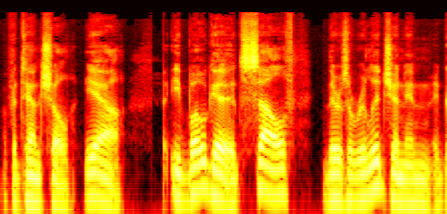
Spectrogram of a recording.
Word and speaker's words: iboga: People pronounce it iboga. I pronounce it iboga, which spelled I-B-O-G-A.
